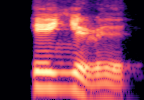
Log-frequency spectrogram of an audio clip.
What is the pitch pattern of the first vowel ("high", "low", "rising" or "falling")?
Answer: high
